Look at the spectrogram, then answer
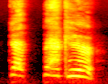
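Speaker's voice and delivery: all-out high yell at the top of lungs. Retelling a screener calling back across a crowded building, imitating a top-of-lungs yell. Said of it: "yells at me ... top of her lungs".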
